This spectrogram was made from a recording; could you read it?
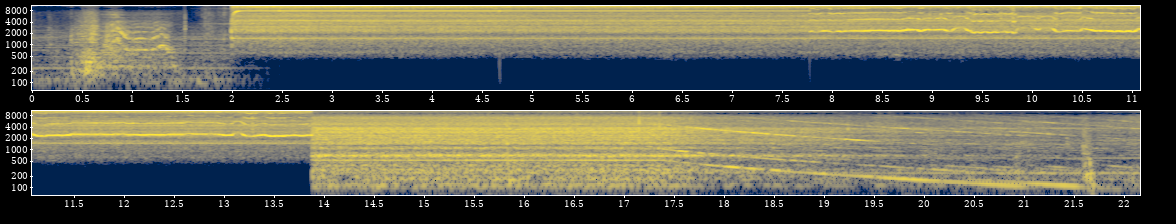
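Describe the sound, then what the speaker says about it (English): A steady, loud whir of a lathe with a high tonal whine, shifting pitch midway as sandpaper presses against a turning spalted sycamore bowl. "time for sanding"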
